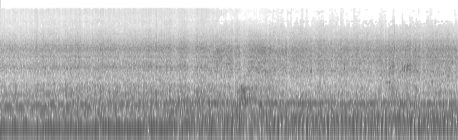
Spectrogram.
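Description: Race-prepared Yamaha superbike engine running steadily on the paddock stand, with no revving. Its note shifts slightly higher about halfway through.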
